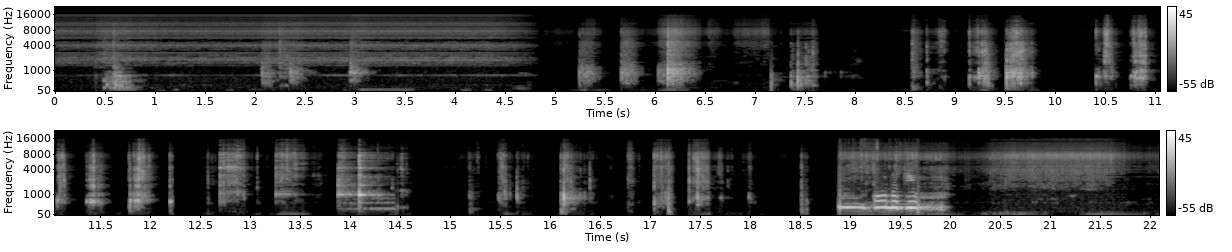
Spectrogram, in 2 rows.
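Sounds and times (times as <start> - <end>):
utensils and dishes clinking: 13.3 - 14.6.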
